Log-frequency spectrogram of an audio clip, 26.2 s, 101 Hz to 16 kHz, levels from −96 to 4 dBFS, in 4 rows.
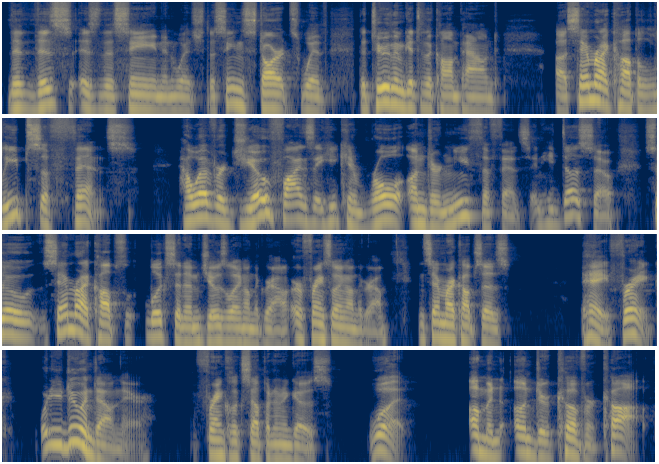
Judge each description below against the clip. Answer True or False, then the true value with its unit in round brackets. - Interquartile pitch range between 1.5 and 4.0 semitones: False (4.8 semitones)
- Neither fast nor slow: True (180 wpm)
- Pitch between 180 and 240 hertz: False (135 Hz)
